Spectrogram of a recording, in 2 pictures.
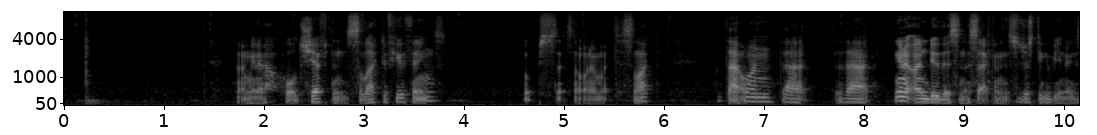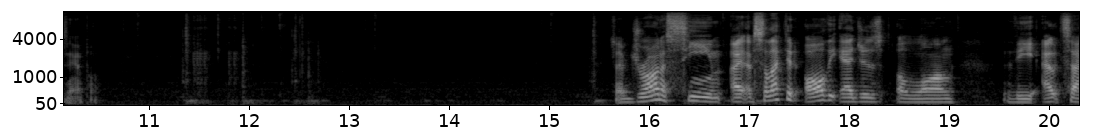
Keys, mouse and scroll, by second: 0.0-2.7 right drag, 2.7-4.3 drag, 2.7-4.7 shift+middle drag, 9.4-10.6 middle drag, 11.3 middle click, 11.5 click, 12.1 shift+right click, 12.3-16.7 shift+right drag, 15.8 middle click, 15.9 middle click, 16.7-18.2 middle drag, 18.8-20.3 middle drag.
